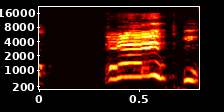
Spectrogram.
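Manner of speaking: squeaky voice pitched high and loud. Asked to do it again, repeating the Mickey Mouse voice. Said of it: "Do that again".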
